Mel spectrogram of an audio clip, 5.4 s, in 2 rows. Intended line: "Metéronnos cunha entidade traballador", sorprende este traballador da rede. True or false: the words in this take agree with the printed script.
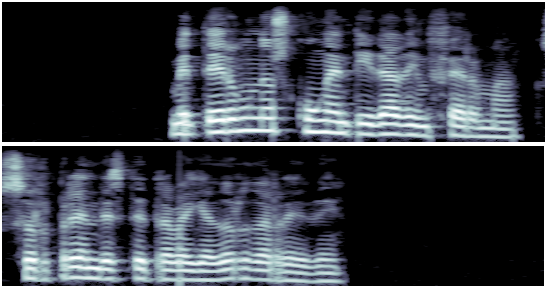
false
